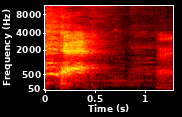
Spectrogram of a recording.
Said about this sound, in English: Wait, hold up. I'm about to cough, like, a lot. Hold up.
